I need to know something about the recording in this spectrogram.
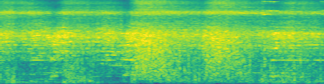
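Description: Traditional Taiwanese temple-troupe percussion: drums with cymbals and gongs clashing continuously.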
